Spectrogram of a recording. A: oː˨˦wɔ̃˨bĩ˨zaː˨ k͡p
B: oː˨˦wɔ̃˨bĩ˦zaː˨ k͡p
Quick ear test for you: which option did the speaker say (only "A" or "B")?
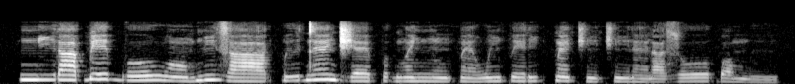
B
